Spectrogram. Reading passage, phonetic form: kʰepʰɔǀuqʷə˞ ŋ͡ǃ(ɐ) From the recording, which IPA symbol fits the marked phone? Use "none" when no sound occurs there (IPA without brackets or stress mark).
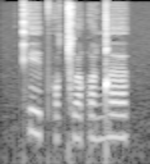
ɐ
